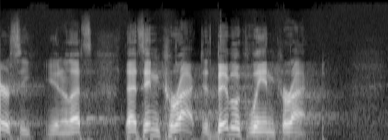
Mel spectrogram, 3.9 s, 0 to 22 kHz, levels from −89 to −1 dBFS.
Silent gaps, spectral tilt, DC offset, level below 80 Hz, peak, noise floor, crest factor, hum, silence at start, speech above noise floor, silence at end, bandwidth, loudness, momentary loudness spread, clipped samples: none; -3.5 dB/octave; under 0.1%; -48 dBFS; 0 dBFS; -51 dBFS; 22 dB; none; 0 s; 30 dB; 0.7 s; 19 kHz; -20 LUFS; 11 LU; under 0.1%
